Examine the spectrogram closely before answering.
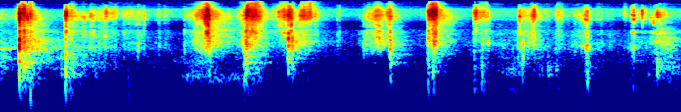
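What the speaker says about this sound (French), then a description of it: "je vais prendre quelques cartes de l'oracle des fées de la nuit" Oracle cards from a night-fairy deck shuffled by hand: a string of soft, riffling card flutters and slaps in uneven bursts, close and quiet, with no one speaking.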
